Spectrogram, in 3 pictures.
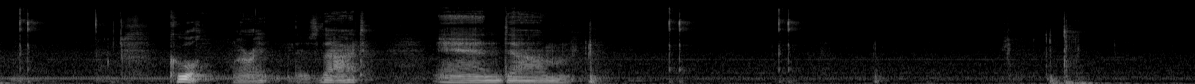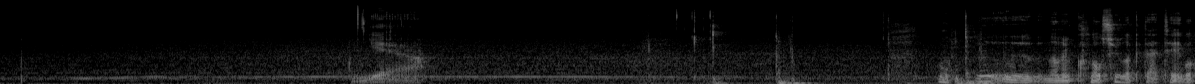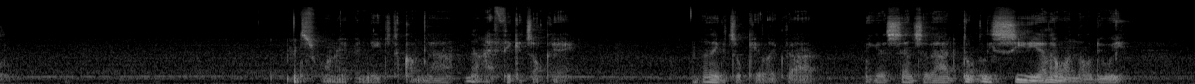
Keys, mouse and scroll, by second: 6.6-9.4 drag, 10.9 shift+z, 18.7-19.7 middle drag, 20.1 shift+z, 21.9 shift+z.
